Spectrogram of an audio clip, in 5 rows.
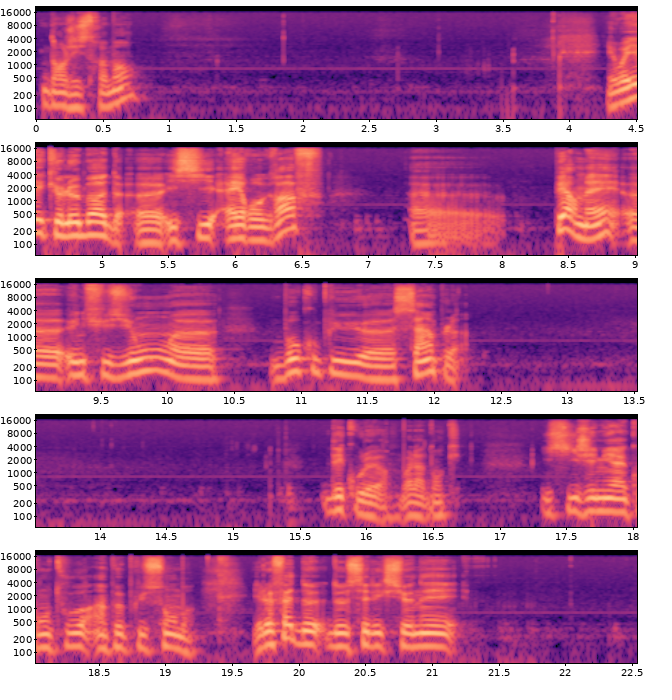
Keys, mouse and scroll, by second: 1.2 click, 2.4 click, 3.4 click, 7.0 click, 7.9 click, 9.0 click, 12.2 click, 12.9 click, 13.8-15.3 drag, 15.7 click, 16.2-17.5 drag, 18.9-21.3 drag, 21.5-22.5 drag.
